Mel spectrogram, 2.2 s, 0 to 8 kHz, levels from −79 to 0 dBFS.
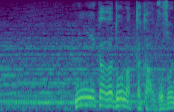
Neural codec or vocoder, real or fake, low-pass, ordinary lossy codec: none; real; none; none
